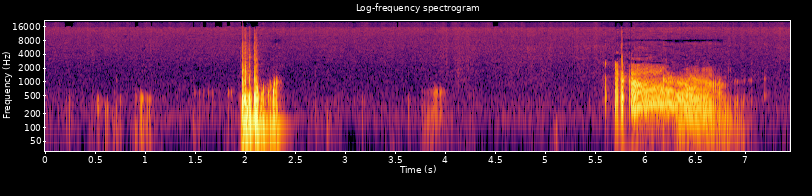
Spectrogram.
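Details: Stomach growl recorded as a hunger sound: soft gurgles, then a short loud growl and a longer rumbling growl, ordinary borborygmi of an empty stomach.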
